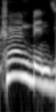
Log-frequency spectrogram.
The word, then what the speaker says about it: Khruangbin: I've met the kindest folks, And Krungbin's music, though, everybody's got to check him out. How do you spell that?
